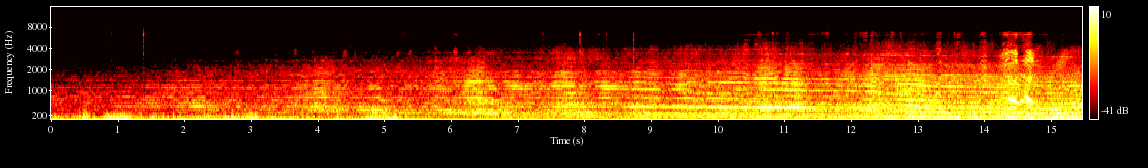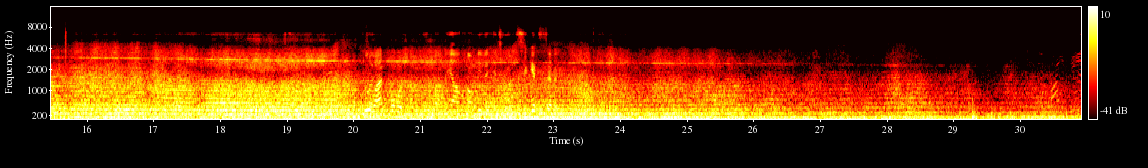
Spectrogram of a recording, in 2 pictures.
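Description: An aircraft passing overhead: a steady engine drone that grows louder toward the middle and slowly falls in pitch as it goes by.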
